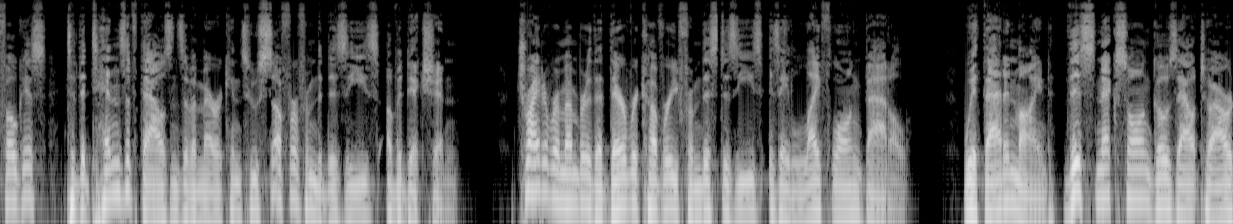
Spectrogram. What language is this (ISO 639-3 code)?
eng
